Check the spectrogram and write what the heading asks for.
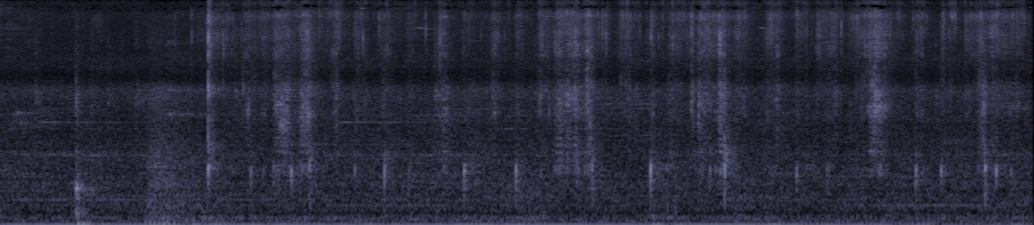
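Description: Steel spoon stirring and scraping a thick, damp herbal-powder paste in a bowl: soft wet squishing with many light clicks of the spoon on the bowl, and a louder bump about a second and a half in.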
